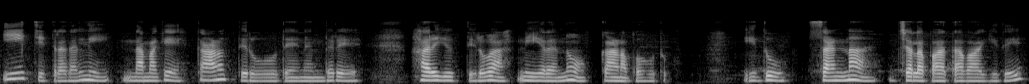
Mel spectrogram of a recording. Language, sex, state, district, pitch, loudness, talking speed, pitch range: Kannada, female, Karnataka, Chamarajanagar, 175 Hz, -22 LUFS, 60 wpm, 165-195 Hz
